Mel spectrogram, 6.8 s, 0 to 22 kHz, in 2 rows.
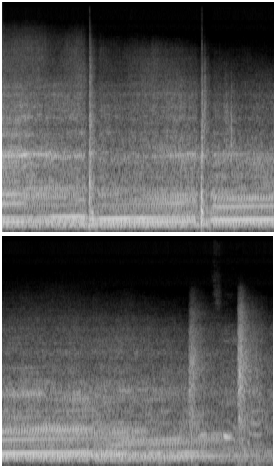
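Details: First-generation (1969) Camaro pulling through the gears: a sharp single bang at each shift, about two in seven seconds, over a steady engine drone; cause unknown.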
